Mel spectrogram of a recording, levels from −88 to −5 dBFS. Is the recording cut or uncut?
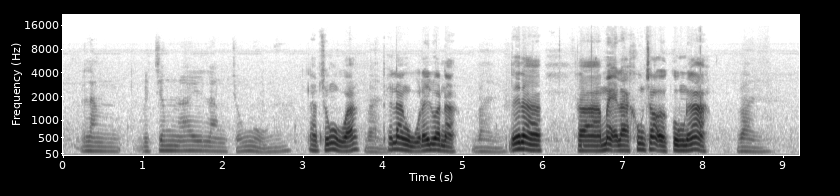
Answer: uncut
